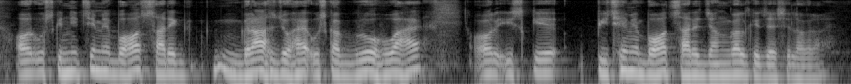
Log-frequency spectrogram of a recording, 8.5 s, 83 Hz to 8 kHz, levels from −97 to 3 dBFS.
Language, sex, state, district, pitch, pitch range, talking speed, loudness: Hindi, male, Bihar, Madhepura, 145 Hz, 135-155 Hz, 170 wpm, -30 LUFS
